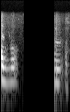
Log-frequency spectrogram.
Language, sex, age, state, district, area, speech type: Manipuri, male, 60+, Manipur, Chandel, rural, conversation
